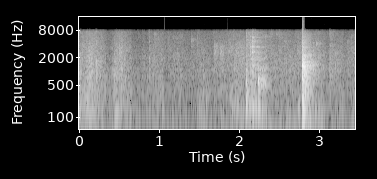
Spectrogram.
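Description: Frozen red peppers sizzle and crackle in a hot pan with onions and ribeye steak strips for fajitas, a steady rain-like fry broken by a louder burst as they are tossed near the end.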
